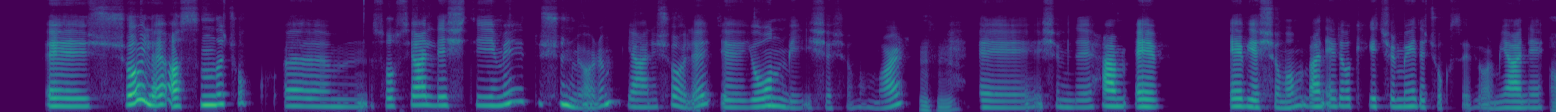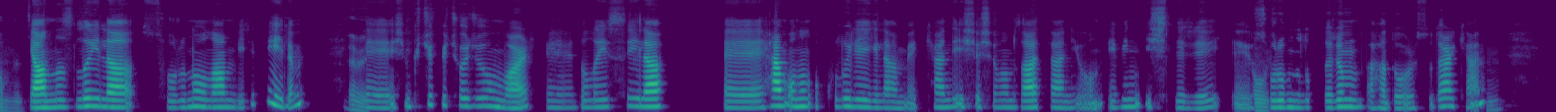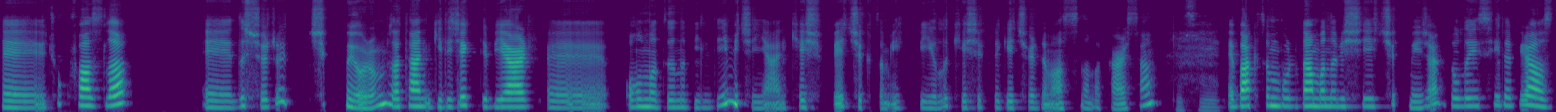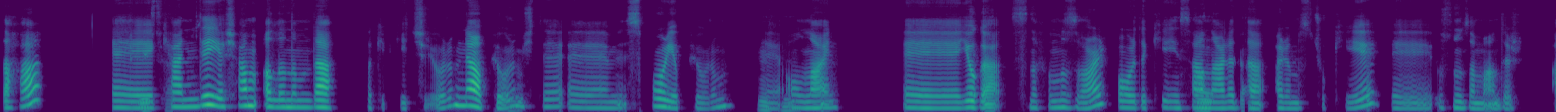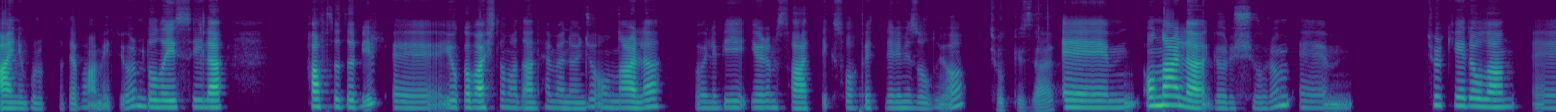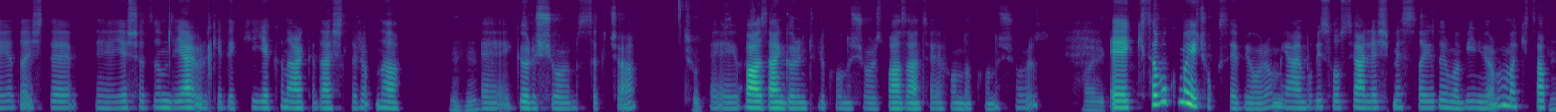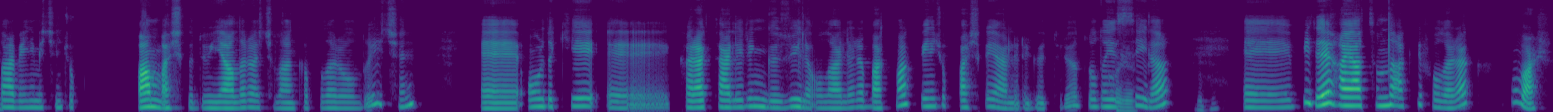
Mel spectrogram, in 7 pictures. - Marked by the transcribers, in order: tapping; other background noise; unintelligible speech; unintelligible speech; unintelligible speech
- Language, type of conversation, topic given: Turkish, advice, Yeni bir şehre taşındığımda yalnızlıkla nasıl başa çıkıp sosyal çevre edinebilirim?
